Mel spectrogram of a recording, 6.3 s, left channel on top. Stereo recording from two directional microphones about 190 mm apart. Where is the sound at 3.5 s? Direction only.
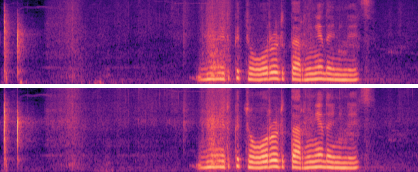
5° left (ahead or behind).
